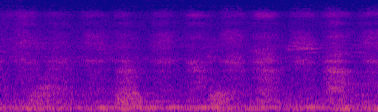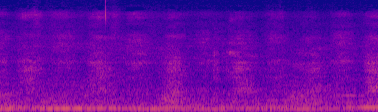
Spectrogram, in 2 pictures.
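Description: Soft, rhythmic breath sounds through a stethoscope over the front of the chest, with steady low hum; normal breathing.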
